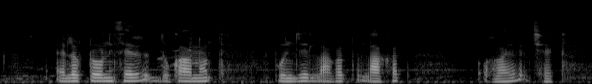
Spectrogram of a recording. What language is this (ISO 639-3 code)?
mag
